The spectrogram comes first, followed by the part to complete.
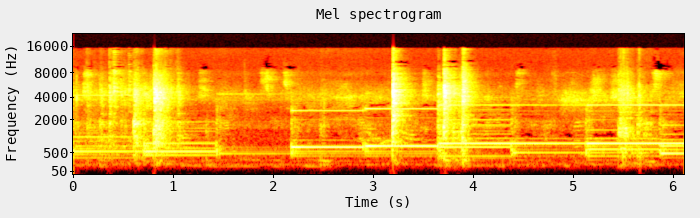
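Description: Toy electronic keyboard playing a run of clean, electronic-sounding notes and chords through its small built-in speaker, each held for roughly half a second to a second before the next, with a few sharp clicks between notes.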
